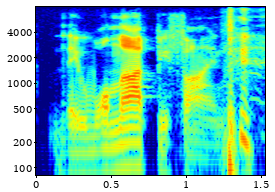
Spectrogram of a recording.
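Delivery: low, ominous, foreboding storyteller narrator voice. Game runner answers a player who says they'll be fine, in narrator voice. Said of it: "Narrator voice".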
